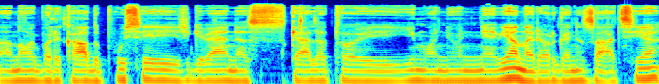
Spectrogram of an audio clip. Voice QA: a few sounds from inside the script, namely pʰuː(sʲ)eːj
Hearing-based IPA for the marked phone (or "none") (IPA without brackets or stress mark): sʲ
